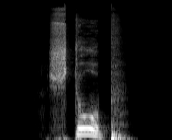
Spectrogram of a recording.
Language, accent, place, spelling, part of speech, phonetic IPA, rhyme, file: German, Germany, Berlin, stob, verb, [ʃtoːp], -oːp, De-stob.ogg
- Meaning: first/third-person singular preterite of stieben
